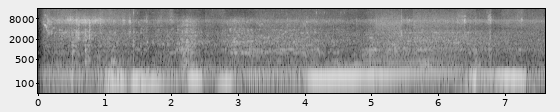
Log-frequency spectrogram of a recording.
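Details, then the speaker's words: 2006 Mustang GT S197 5-speed V8, warmed up, after timing chains, cam phasers, guides and alternator replaced, mufflers removed: deep throaty rumble and cackle on throttle blips, clean, no rattle; healthy. "It's got a nice little rumble to it. No mufflers, they just took them off. We'll change that, but hey, for now, that sounds all right. Nice little cackle to it."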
